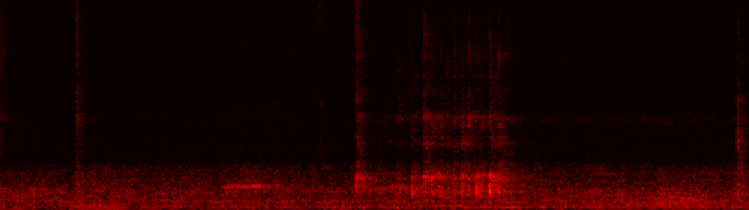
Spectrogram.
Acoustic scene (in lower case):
elevator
